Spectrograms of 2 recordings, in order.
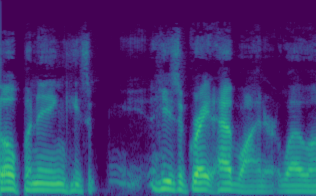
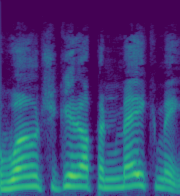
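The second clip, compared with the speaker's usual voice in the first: mock drunken slurring, much higher pitch; 8 semitones higher than usual. Retelling a quarrel, quoting the first guy, imitating a drunk slurring. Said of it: "the first guy who was slurring said".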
